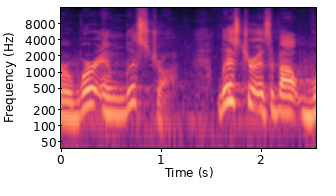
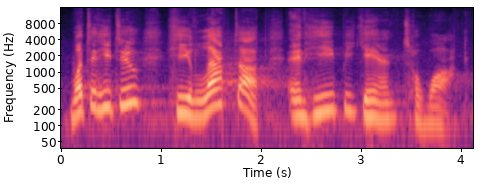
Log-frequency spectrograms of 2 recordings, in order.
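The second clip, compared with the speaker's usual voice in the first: ordinary delivery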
